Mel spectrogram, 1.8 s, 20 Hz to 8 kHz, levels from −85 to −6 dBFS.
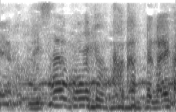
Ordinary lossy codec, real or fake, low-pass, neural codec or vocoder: MP3, 32 kbps; fake; 7.2 kHz; codec, 16 kHz, 2 kbps, FreqCodec, smaller model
